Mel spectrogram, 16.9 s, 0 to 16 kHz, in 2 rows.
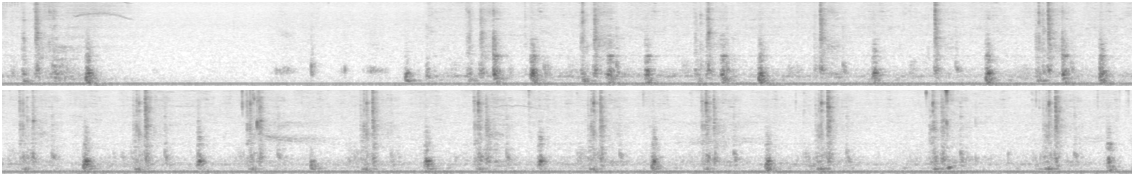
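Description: A Brother SE 2000 sewing machine stitches slowly. Soft, evenly spaced clicks tick over a steady low motor hum, faint and close.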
